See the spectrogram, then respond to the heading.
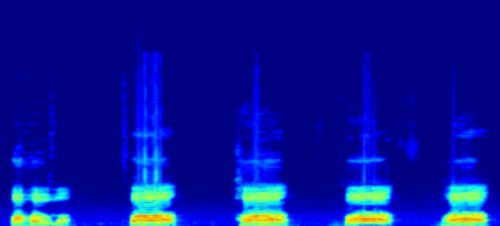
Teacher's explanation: देखिए तो कहाँ सट रहा है? प, ओठ सट रहा है जी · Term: ओष्ठ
